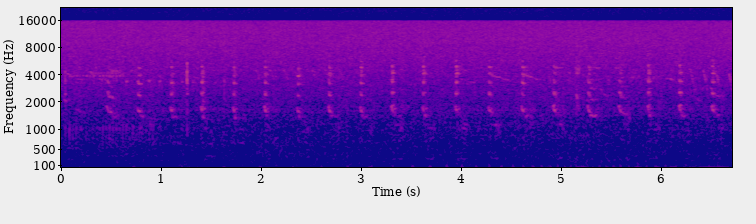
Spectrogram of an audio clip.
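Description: Wild turkey calling faintly: a long, even run of short calls, about three a second.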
